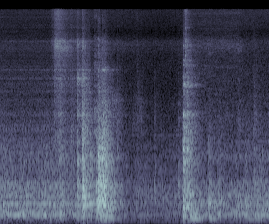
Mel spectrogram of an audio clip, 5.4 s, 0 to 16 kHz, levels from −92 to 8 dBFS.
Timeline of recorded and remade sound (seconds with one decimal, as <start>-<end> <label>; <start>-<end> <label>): 0.0-1.8 remade; 1.8-5.4 recorded

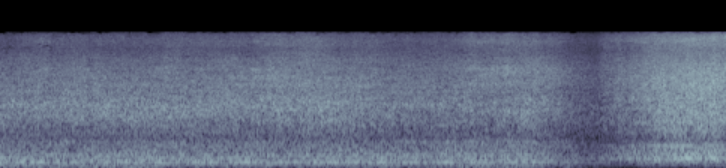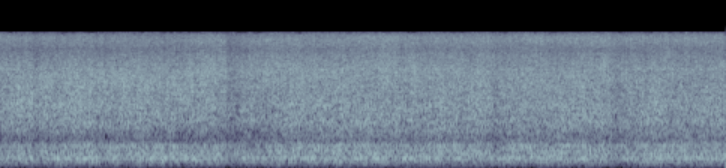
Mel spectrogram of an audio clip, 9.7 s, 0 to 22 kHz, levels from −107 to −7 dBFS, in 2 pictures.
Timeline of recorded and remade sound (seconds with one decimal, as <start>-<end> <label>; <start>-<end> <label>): 0.0-1.1 recorded; 1.1-4.7 remade; 4.7-9.7 recorded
